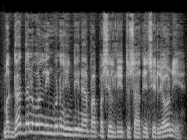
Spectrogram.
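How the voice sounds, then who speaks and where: Slightly high-voiced concerned Filipino father. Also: fairly quick, fairly bright tone. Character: concerned, observant middle-aged father. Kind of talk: Filipino radio drama acting.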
